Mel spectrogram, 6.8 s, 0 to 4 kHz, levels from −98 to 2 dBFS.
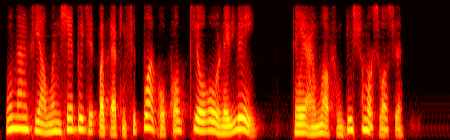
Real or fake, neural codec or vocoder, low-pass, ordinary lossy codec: fake; codec, 16 kHz, 0.5 kbps, FreqCodec, larger model; 3.6 kHz; none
